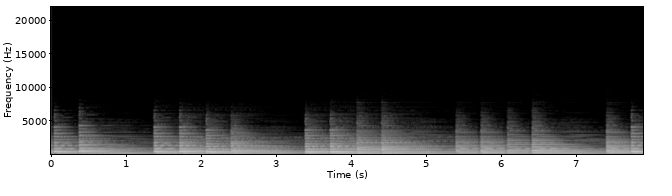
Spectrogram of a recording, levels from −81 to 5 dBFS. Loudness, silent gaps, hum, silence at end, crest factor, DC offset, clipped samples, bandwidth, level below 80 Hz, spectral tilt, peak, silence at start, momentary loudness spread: -20 LUFS; none; none; 0 s; 16 dB; under 0.1%; under 0.1%; 7.4 kHz; -44 dBFS; -7.5 dB/octave; -4 dBFS; 0 s; 8 LU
